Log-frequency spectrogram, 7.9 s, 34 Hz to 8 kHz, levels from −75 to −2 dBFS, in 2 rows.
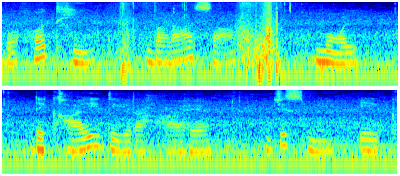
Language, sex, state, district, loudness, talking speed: Hindi, female, Madhya Pradesh, Katni, -28 LUFS, 85 wpm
